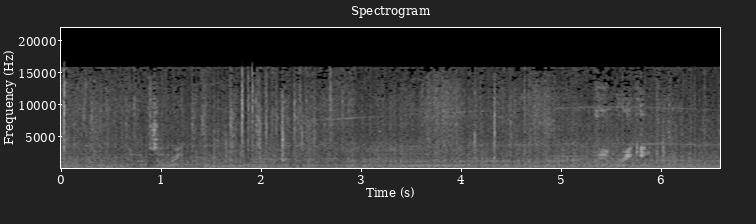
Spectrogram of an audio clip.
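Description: A Porsche 997 accelerates on a race track, its engine a steady close drone from inside the car while a driving instructor talks over it.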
